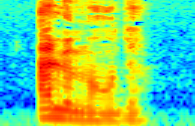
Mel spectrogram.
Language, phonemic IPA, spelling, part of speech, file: French, /al.mɑ̃d/, Allemande, noun, LL-Q150 (fra)-Allemande.wav
- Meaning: female equivalent of Allemand; female German (female native or inhabitant of Germany)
